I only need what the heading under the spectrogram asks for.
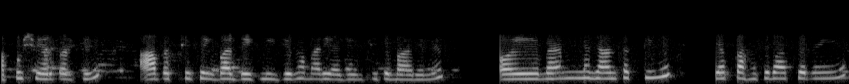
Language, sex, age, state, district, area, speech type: Hindi, female, 18-30, Madhya Pradesh, Chhindwara, urban, conversation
